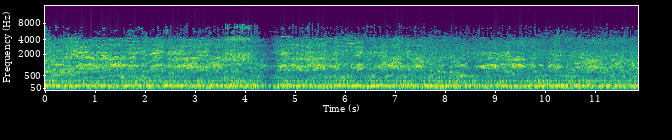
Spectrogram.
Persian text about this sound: در ویدئوهای منتشر شده در شبکه‌های اجتماعی این کشاورزان شعار می‌دهند سوریه را رها کنید، فکری به حال ما کنید.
